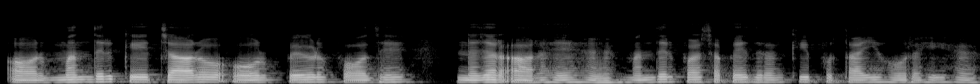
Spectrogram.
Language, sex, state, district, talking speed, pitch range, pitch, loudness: Hindi, male, Chhattisgarh, Korba, 115 wpm, 105-110 Hz, 105 Hz, -20 LUFS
